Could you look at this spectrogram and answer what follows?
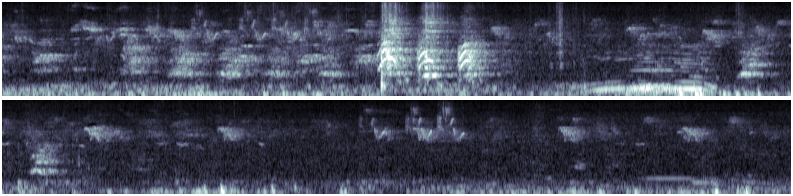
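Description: A sheep bleats: a long, low baa about four to five seconds in, after a louder, higher call about a second earlier. Small birds chirp throughout.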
